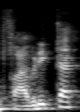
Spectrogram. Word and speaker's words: fábrica: Entonces, debo decir que es una palabra esdrújula, es decir, que la sílaba tónica debe de ir en la antepenúltima sílaba.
